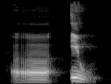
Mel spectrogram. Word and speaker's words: eu: Eu é um ditongo, tá? Em que o E é a vogal e o U é a semivogal.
